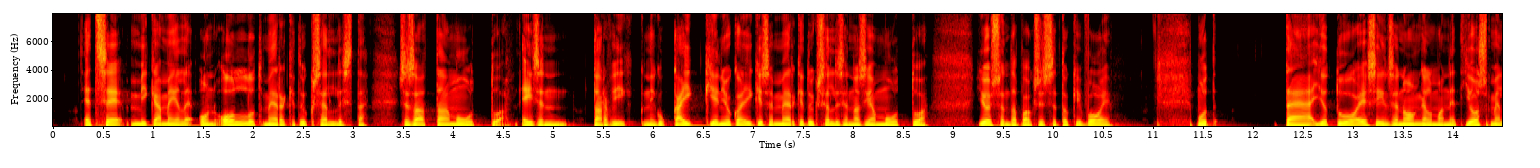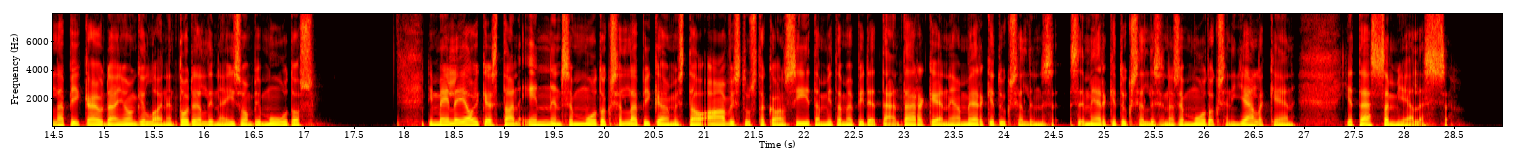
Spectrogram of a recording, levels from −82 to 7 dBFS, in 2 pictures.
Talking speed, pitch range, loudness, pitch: 130 wpm, 95-120 Hz, -20 LUFS, 110 Hz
